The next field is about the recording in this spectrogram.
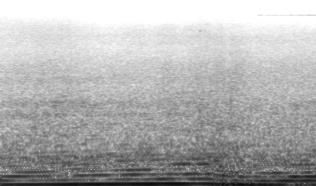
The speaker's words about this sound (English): Traffic roars as the world wakes up on this Monday morning.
